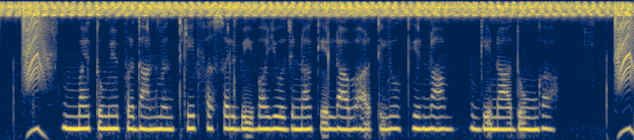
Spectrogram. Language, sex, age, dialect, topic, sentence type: Hindi, female, 18-24, Awadhi Bundeli, agriculture, statement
